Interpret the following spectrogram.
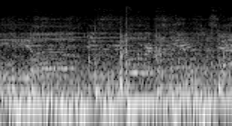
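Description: Rock music with singing over a skateboard grinding along a wooden ledge, with a sharp clack about a second in as it comes down onto the paving and rolls on.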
